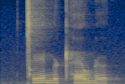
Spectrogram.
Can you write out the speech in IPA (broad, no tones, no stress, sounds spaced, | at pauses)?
ǀ e n ɯ ʈʰ ɛ w ɳ ɘ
